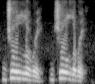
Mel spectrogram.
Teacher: the middle syllable is very short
